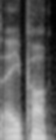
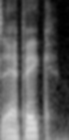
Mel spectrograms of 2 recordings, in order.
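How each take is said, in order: First: The word ends with a full 'ock' sound. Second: The word ends with a short 'ick' sound. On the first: This is how the speaker's own country says it. "but for us, it's epoch" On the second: This is the North American way to say it. "it's the Canadians and the Americans, it's epic"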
